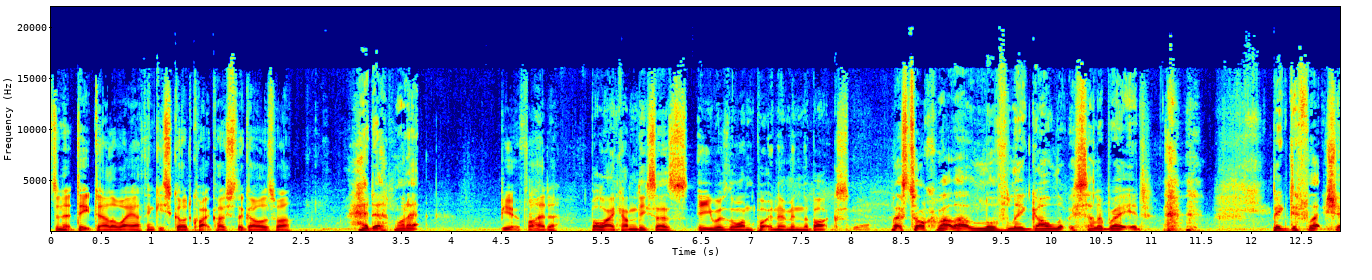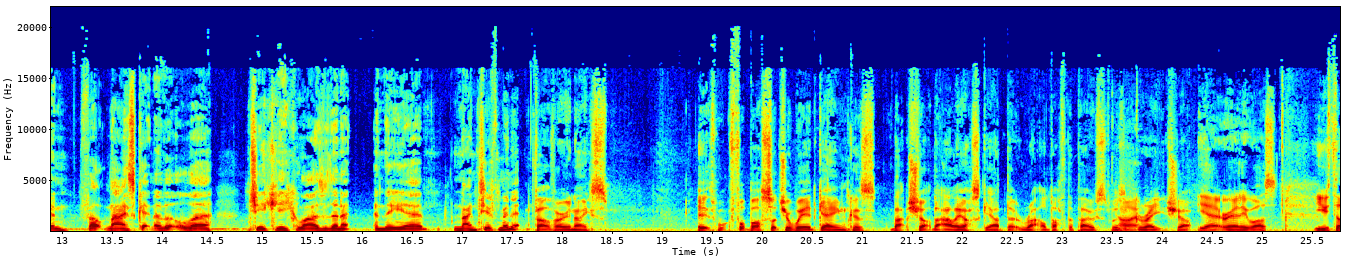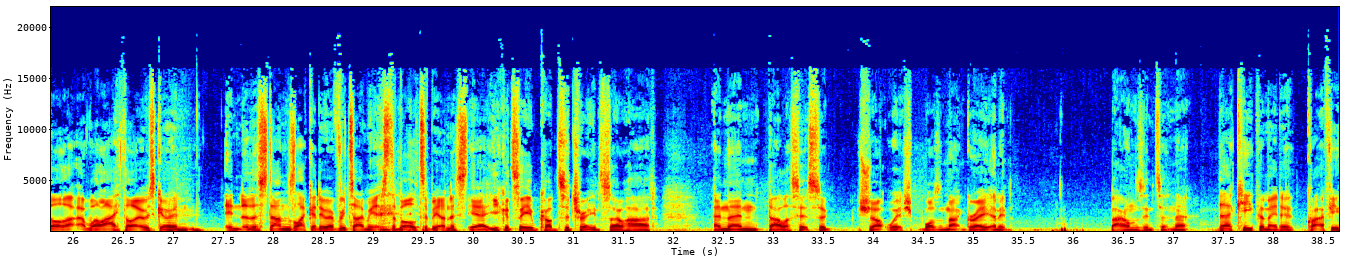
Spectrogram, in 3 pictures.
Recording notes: sit in a carpark near Elland Road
